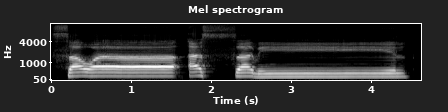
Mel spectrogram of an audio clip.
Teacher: سین میں سیٹی کی آواز پیدا کرنی ہے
